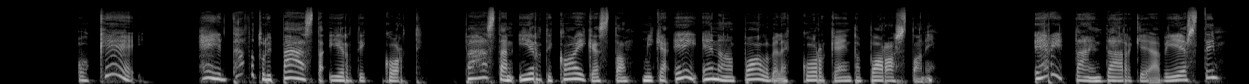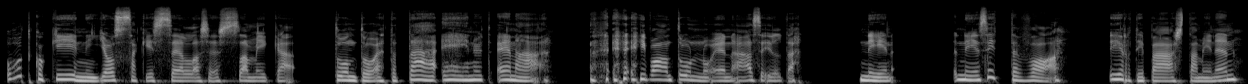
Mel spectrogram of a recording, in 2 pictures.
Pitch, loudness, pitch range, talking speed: 185 Hz, -24 LUFS, 165-225 Hz, 95 wpm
